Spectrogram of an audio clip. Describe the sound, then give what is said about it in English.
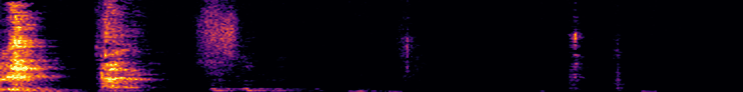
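Two sharp, harsh coughs in quick succession, followed by softer throat clearing and a few quiet mouth clicks, with no speech. “Maybe now I won't be coughing at you. Sorry about that.”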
